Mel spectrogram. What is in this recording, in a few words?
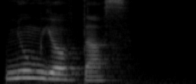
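"нюмъёвтас", Komi, female; kpv audio dict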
